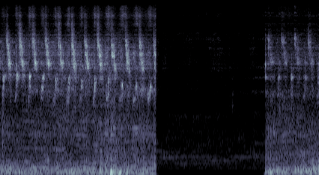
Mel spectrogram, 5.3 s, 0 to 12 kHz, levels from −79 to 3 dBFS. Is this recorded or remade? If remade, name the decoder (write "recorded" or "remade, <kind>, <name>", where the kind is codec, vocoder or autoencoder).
remade, codec, SNAC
